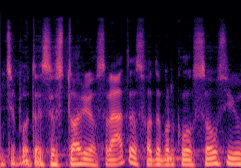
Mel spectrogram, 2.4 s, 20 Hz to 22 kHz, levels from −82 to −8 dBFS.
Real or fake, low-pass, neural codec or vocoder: fake; 14.4 kHz; autoencoder, 48 kHz, 128 numbers a frame, DAC-VAE, trained on Japanese speech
